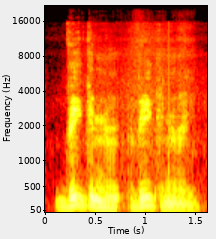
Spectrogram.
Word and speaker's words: Veganuary: Veganuary. Veganuary. Veganuary. Vegan. How do you pronounce it?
